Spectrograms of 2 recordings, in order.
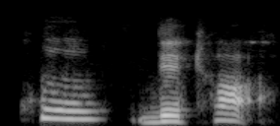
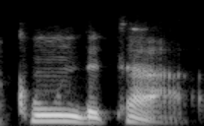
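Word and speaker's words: coup d'état: Coup d'etat. A kundata.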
